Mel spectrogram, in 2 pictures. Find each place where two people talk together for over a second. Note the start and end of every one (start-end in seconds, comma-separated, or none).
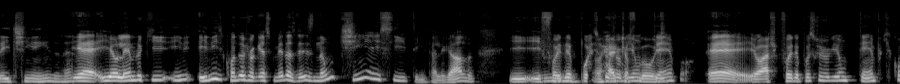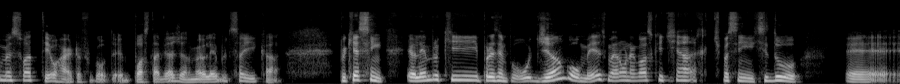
5.4-6.7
